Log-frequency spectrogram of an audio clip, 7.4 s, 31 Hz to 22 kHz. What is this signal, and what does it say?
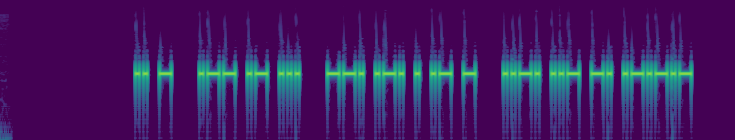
Morse code, heard as a keyed tone, about 30 wpm, 700 Hz. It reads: IT WAS GREAT FUN.
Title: Sentences from Top 1000 Words - Review Part 4 - 30wpm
